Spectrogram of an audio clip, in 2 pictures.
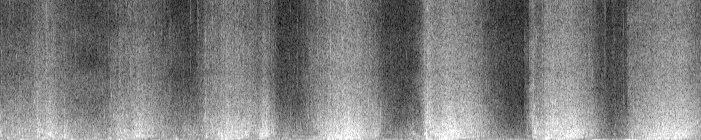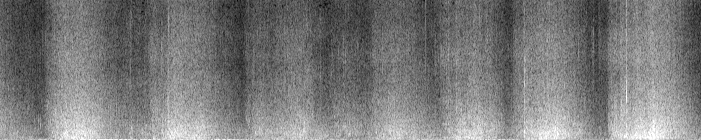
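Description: Surf breaking and washing up a wide sandy beach: a rushing noise that swells and fades every couple of seconds, with some wind.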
